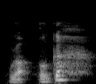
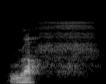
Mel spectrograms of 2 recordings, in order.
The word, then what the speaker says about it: rough: Okay, so maybe we pronounce this word Ra'uga? Ra'uga? No, actually, most of these letters are silent letters. We pronounce this word rough, actually.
